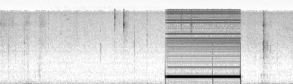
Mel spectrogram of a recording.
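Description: A telephone call is placed, and one steady, loud telephone tone sounds for about a second and a half. Quiet low rumble comes before it and after it.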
